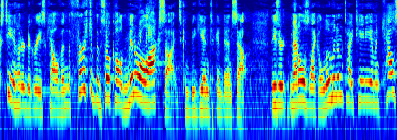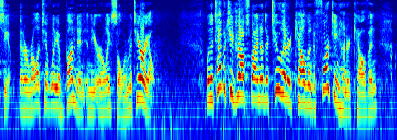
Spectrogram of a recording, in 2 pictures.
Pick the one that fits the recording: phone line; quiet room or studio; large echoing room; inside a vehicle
large echoing room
